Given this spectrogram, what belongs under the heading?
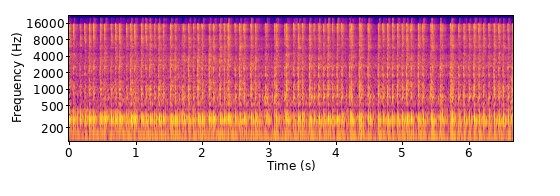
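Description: A Yamaha Banshee's two-stroke engine idles steadily and loudly up close, with a busy, rattly mid-range drone and small fluctuations in pitch, running alone without speech.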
